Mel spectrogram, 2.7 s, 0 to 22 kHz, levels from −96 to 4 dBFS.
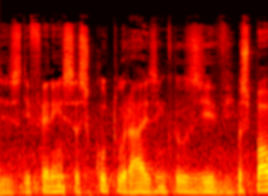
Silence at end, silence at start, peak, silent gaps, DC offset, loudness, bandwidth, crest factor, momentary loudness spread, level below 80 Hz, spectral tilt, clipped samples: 0 s; 0 s; -10 dBFS; none; under 0.1%; -29 LUFS; 16 kHz; 18 dB; 4 LU; -46 dBFS; -5 dB/octave; under 0.1%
